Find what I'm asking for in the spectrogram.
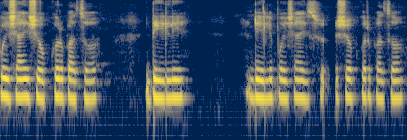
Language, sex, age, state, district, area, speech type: Goan Konkani, female, 30-45, Goa, Sanguem, rural, spontaneous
